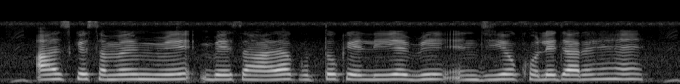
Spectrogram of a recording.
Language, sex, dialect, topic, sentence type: Hindi, female, Kanauji Braj Bhasha, banking, statement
